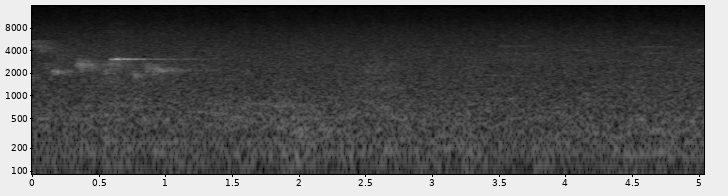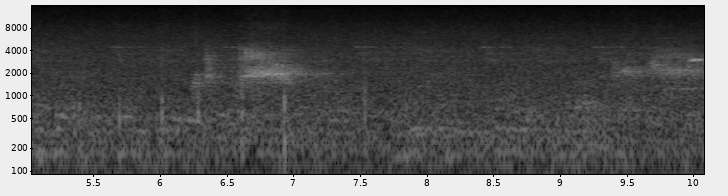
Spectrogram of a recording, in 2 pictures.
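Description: A cockatoo rustles its feathers softly while preening.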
